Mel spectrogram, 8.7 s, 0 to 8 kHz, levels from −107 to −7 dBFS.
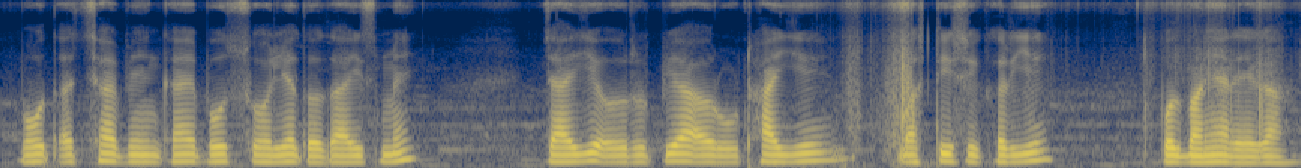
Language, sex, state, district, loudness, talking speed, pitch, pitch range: Maithili, male, Bihar, Supaul, -25 LUFS, 140 wpm, 125 Hz, 120-130 Hz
